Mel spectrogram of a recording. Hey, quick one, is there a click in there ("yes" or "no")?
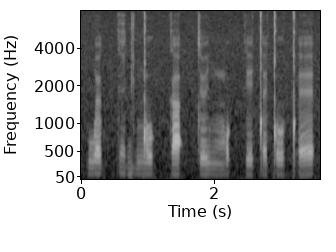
yes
